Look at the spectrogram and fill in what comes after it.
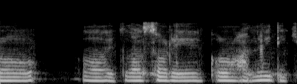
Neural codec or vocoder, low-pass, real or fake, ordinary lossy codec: vocoder, 22.05 kHz, 80 mel bands, HiFi-GAN; 7.2 kHz; fake; none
